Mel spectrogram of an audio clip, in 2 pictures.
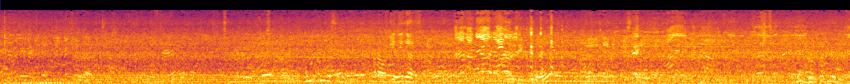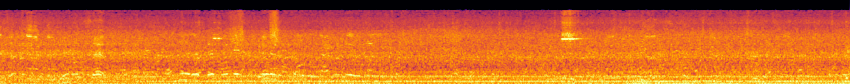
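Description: A crane engine hums steadily.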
